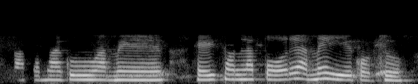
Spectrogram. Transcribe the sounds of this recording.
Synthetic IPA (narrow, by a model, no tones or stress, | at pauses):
apɔmãkuameheisallapɔɾeameekɔɾt͡ʃʰu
